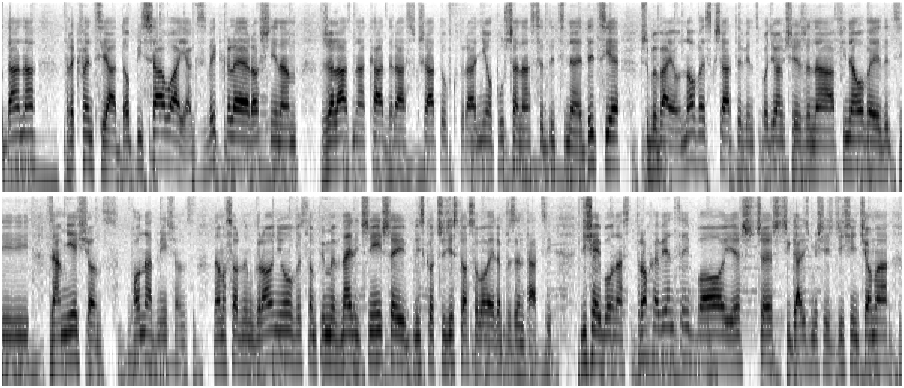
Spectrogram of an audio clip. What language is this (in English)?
Polish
